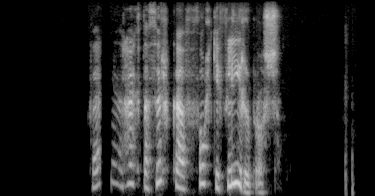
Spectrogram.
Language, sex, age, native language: Icelandic, female, 50-59, Icelandic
